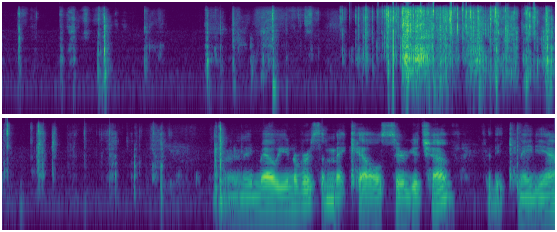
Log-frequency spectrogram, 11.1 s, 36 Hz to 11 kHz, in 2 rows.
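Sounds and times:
foil wrapper crinkling and tearing: 3.4s - 6.8s.

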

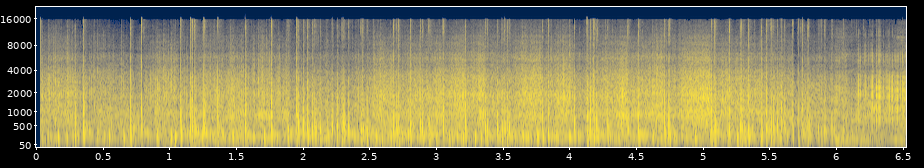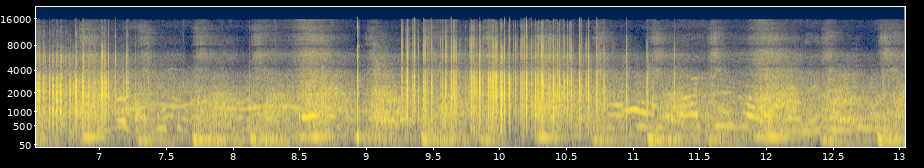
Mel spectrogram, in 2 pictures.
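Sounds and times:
fireworks crackling pops: 0.0s - 7.7s, 8.9s - 11.5s.

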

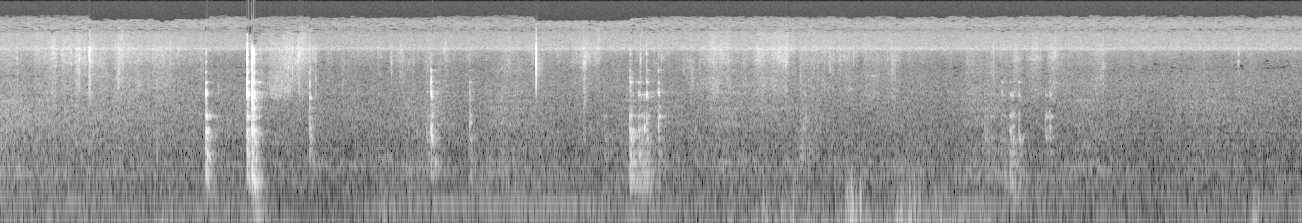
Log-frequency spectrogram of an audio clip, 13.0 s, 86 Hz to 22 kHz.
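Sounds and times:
metal buckle clicking: 6.2s - 6.8s.

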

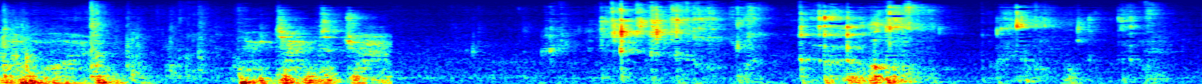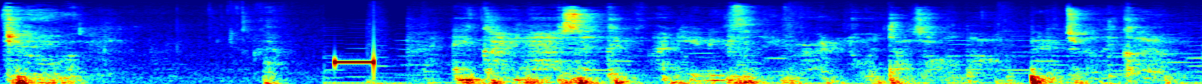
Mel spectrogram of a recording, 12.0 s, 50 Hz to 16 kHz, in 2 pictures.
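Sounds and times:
crunching chip being chewed: 2.4s - 5.9s.

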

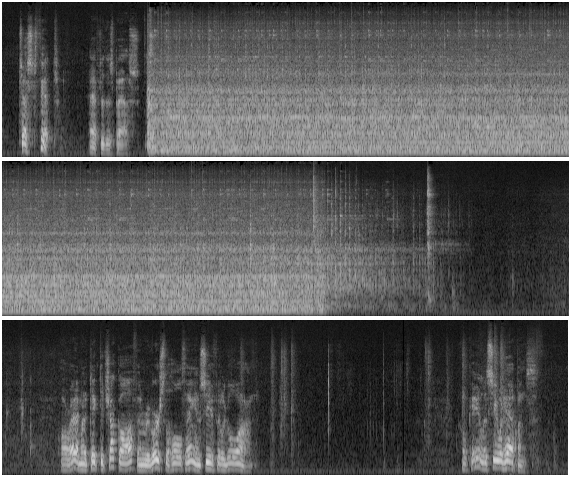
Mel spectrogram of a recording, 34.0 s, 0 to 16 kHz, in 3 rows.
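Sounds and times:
lathe motor and gears running: 2.9s - 20.5s.

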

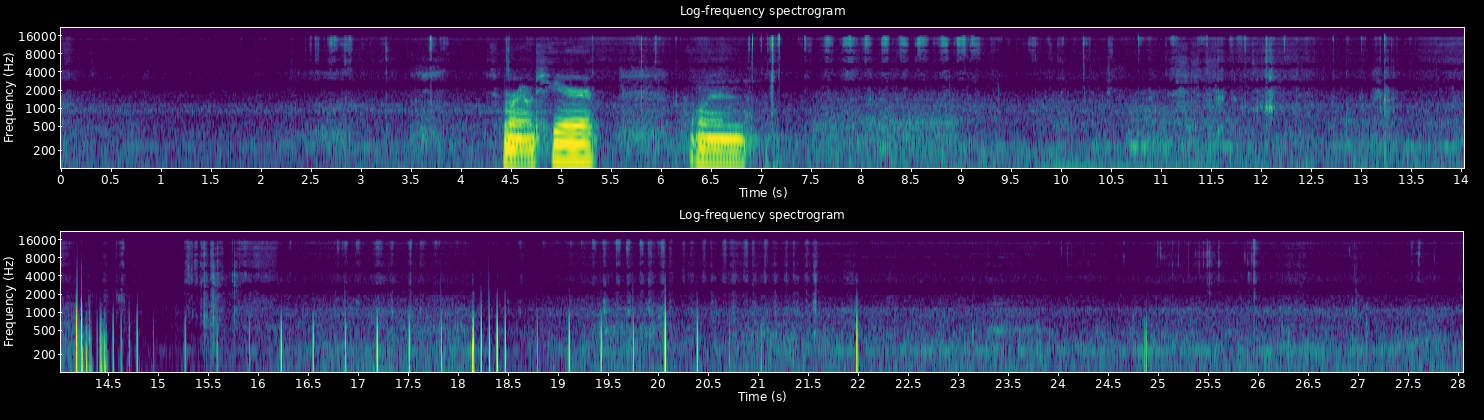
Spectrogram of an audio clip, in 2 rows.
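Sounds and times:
transfer tape crackling: 5.6s - 22.1s.

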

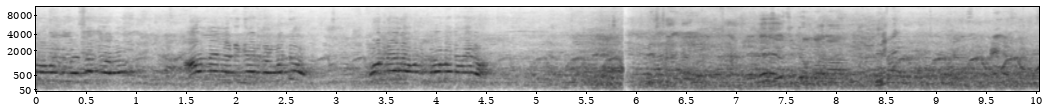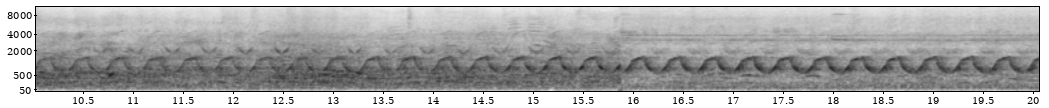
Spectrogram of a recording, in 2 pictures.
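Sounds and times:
crowd noise: 0.0s - 20.0s
electronic siren yelping: 8.4s - 20.0s.

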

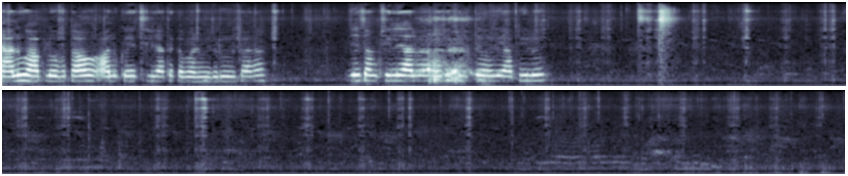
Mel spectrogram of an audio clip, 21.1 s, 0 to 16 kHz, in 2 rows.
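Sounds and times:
knife scraping potatoes: 6.0s - 11.7s, 13.7s - 21.0s.

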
